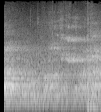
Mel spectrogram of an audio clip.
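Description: Players and spectators talking in an echoing gymnasium, with one sharp knock about three-quarters of the way through, like a basketball hitting the court.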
